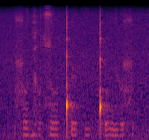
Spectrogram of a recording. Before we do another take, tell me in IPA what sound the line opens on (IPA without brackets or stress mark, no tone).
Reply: ɬ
